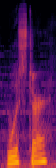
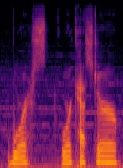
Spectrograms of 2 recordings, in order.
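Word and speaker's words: Worcester: Um, what is the the city in Massachusetts of uh uh Worster? uh which often gets mispronounced like war warester or however people mispronounce it.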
